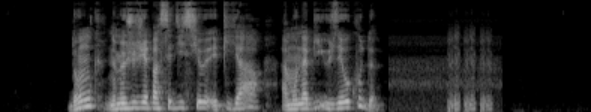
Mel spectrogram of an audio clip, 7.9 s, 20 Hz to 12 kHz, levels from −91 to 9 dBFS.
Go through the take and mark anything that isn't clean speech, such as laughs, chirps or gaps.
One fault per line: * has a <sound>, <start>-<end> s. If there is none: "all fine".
* has a laugh, 6.0-6.6 s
